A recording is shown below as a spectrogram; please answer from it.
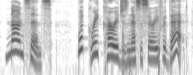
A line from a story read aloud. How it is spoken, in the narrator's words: exclaimed Lieutenant Fleming Wolfe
